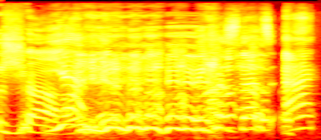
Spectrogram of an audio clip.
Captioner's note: laughing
